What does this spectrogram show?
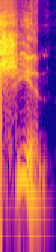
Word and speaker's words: Skien: Like it's pronounced Skien.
